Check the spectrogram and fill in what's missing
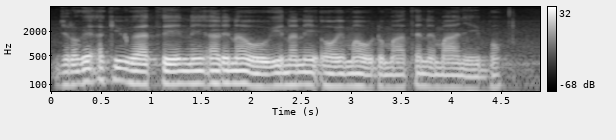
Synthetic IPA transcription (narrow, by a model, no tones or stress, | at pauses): d͡ʑoɾɔɣɛʔakiuɣaːtʰeneaɾenaoɣenaneʔɔemaodomatɛnɛmaɲeːbɔ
